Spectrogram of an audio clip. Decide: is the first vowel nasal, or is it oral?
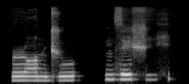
nasal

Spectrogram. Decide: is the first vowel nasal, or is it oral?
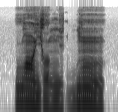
nasal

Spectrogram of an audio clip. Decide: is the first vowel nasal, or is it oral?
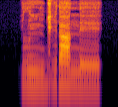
nasal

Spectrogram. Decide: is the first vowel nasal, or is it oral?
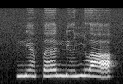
nasal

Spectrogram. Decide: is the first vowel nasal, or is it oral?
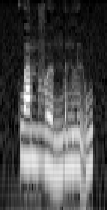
oral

